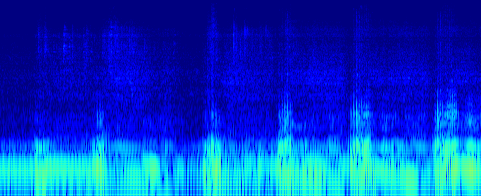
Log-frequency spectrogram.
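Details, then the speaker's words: Engine just brought home after sitting, old brown liquid drained from gas: repeated revs stumble and sag, idle nearly dying on return; likely misfire, owner suspects residual old fuel, tank debris or bad spark plugs. "But you can hear it's got like a probably a misfire or something. So, could still be some old residual gas maybe or maybe something it's sucking up from the tank or something. But, uh or just bad spark plugs or something."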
